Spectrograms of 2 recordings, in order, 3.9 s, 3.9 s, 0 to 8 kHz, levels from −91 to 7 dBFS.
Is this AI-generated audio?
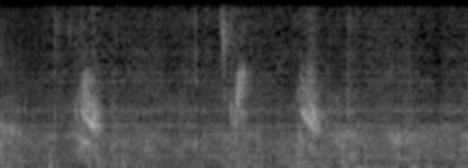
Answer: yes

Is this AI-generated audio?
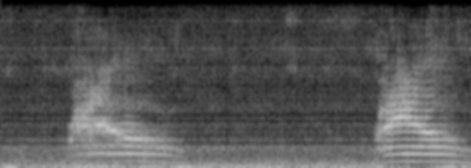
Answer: yes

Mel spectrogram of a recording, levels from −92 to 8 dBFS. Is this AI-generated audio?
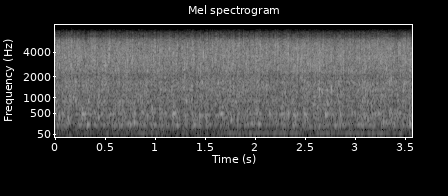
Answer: no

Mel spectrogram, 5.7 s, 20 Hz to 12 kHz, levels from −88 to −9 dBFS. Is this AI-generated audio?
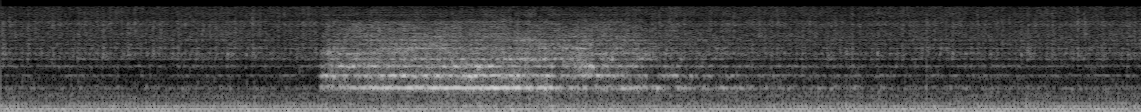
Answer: yes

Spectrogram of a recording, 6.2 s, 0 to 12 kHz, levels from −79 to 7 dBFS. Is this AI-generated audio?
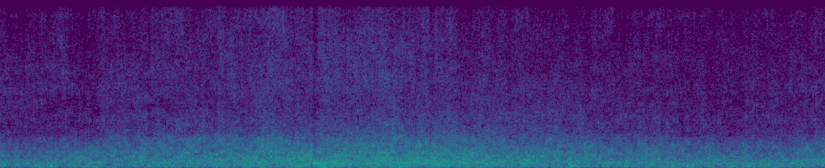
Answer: yes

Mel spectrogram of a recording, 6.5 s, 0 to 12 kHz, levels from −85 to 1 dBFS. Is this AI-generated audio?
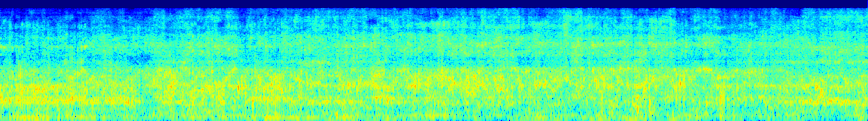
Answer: yes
